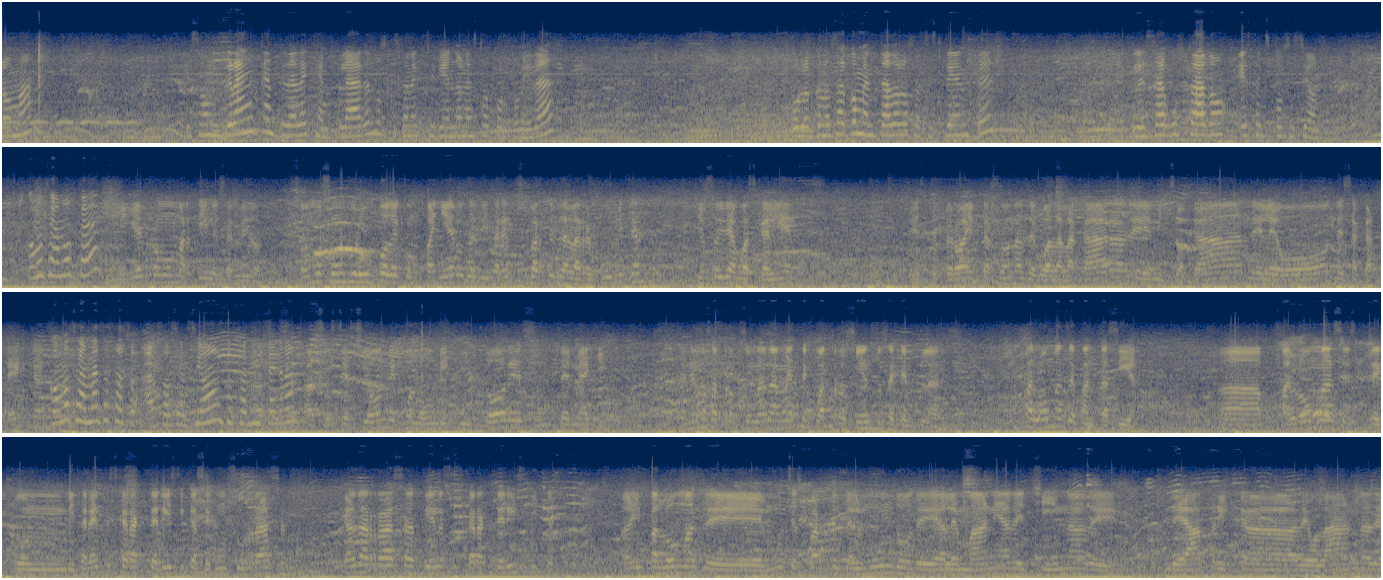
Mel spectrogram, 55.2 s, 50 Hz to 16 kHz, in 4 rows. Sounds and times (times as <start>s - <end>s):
Inside, public space: 0.0s - 55.1s.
